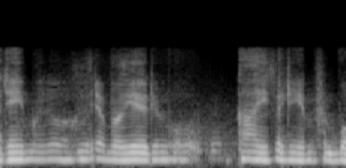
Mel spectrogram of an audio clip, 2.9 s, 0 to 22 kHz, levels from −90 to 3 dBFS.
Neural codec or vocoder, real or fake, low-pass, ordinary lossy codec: codec, 16 kHz, 0.5 kbps, X-Codec, HuBERT features, trained on general audio; fake; none; none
